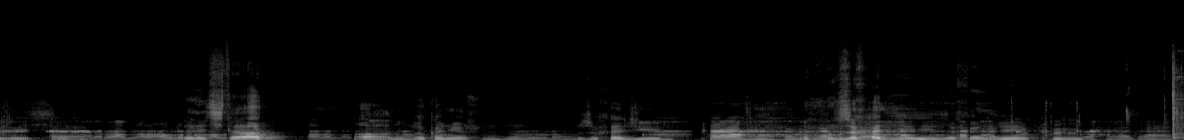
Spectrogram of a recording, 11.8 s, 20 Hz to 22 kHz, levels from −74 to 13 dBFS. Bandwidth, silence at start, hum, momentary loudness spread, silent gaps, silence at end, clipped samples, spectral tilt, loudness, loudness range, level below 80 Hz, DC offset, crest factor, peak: 17.5 kHz; 0 s; none; 21 LU; none; 0 s; under 0.1%; -6 dB/octave; -29 LUFS; 6 LU; -58 dBFS; under 0.1%; 22 dB; -6 dBFS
